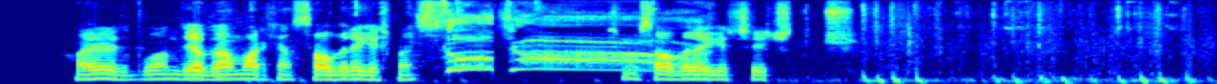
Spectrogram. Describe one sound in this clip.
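An army of soldiers tramps and charges across open ground.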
